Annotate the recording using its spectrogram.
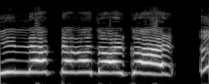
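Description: A high voice singing with nothing else behind it, in short held notes with brief breaks between them, several sliding down in pitch at the end.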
